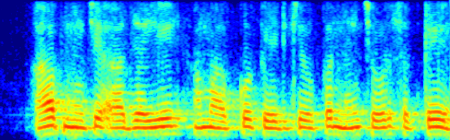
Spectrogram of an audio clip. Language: Hindi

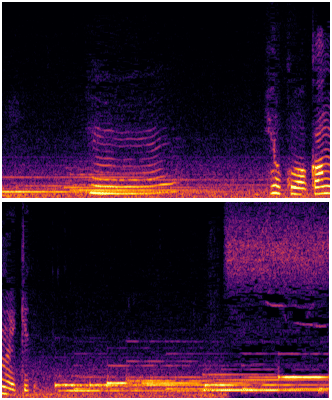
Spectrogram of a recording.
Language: Japanese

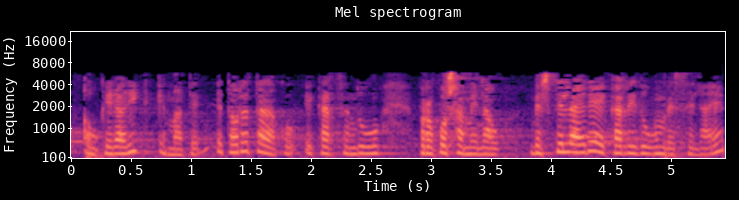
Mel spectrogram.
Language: Basque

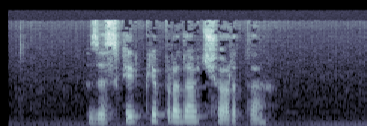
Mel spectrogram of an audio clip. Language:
Ukrainian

